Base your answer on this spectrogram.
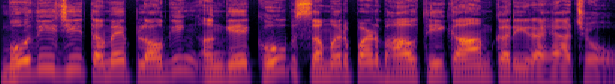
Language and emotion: Gujarati, neutral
